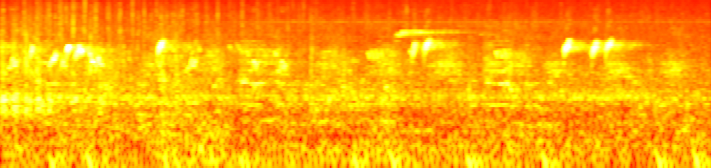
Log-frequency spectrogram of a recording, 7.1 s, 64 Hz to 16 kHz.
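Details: Red-whiskered bulbul, a dominant wild male described as a region's boss, trapped on 7 October 2019, singing short, bright warbled phrases in scattered bursts, some with a rising whistle, over a steady background hiss.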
